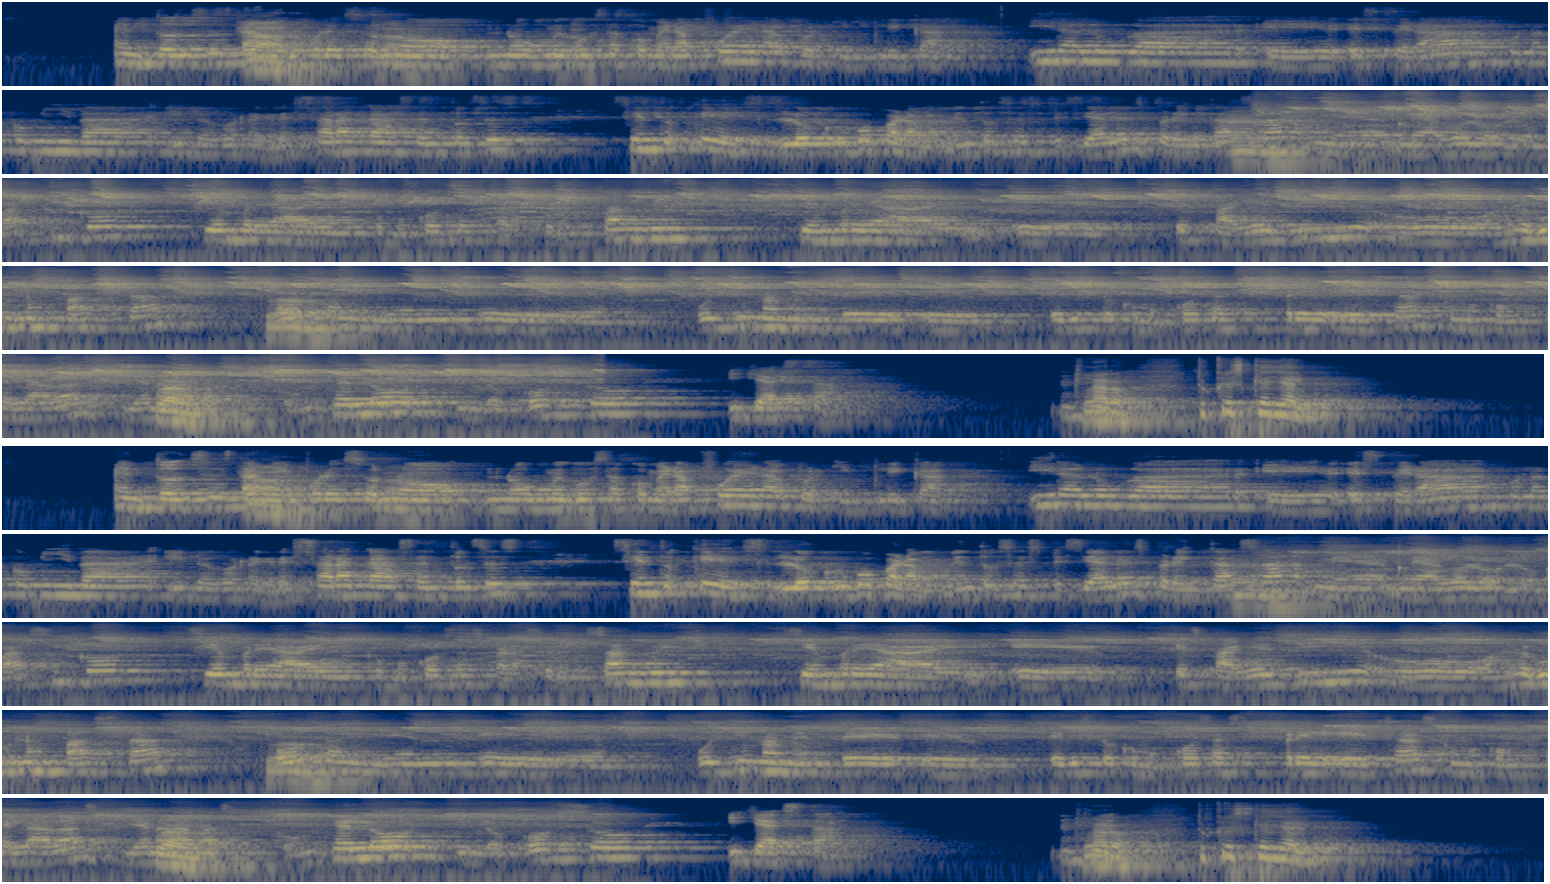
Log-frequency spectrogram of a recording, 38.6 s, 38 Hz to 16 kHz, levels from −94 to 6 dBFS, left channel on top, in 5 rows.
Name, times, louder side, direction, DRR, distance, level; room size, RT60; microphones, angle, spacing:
voice 1, 0.6-4.7 5.1-10.6 10.8-16.1 16.5-19.0 19.4-21.0 21.3-24.0 24.6-26.3 26.7-28.1 28.4-32.0 32.3-34.1 34.6-35.1 36.2-36.5, right 2 dB, 70° right, 8 dB, 4.1 m, -32 dB
voice 2, 1.2-1.5 1.9-2.1 2.8-2.9 13.8-14.2 24.5-24.8 31.7-31.9 36.3-37.4, left 2 dB, 40° left, 9 dB, 2.6 m, -30 dB
sound 1, 14.0-33.9, left 9 dB, 60° left, 2.5 m, -31 dB
26.0 x 22.0 x 8.5 m, 0.86 s
head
